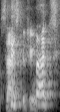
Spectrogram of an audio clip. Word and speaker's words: Saskatoon: 44 No, I said it wrong. Saskatoon. You said it just like me.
